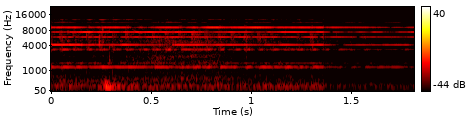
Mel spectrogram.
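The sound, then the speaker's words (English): A telephone bell rings faintly in the office of a timber and building supplies firm. The steady ringing drops away after about a second and a half. “Come on, Audrey, get that phone.”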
